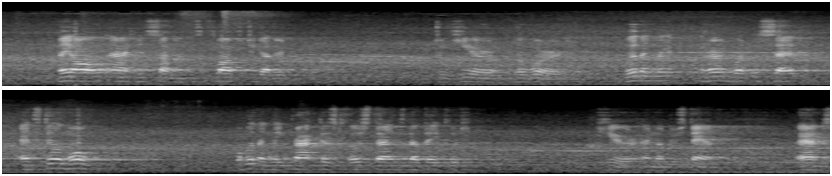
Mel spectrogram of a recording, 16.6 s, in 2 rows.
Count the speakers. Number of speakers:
one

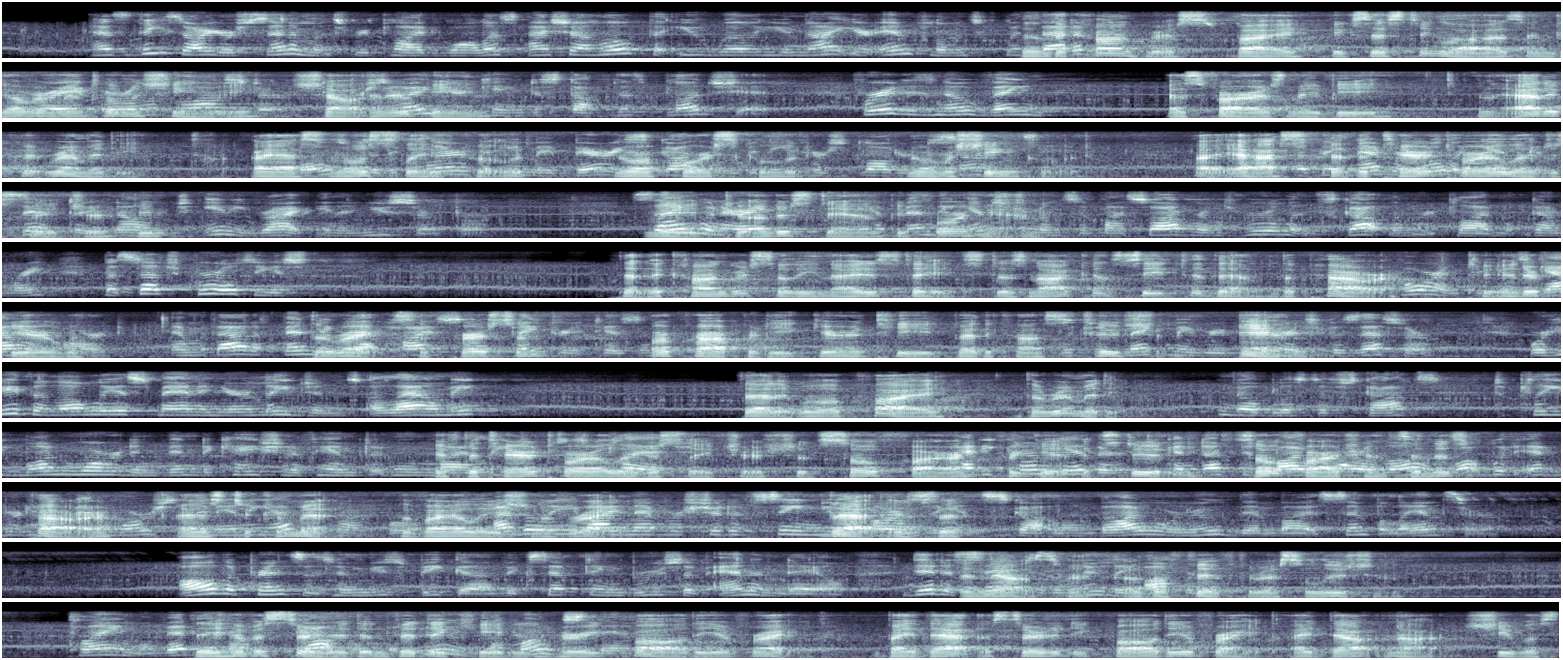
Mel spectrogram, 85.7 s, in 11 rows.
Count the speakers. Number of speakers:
two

